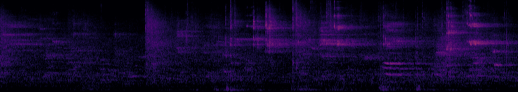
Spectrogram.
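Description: Badminton rally: rackets striking the shuttlecock in sharp clicks a few seconds apart, with shoes squeaking and feet landing on the court mat, in an echoing sports hall.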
